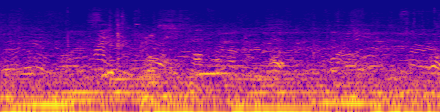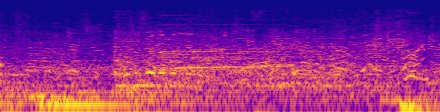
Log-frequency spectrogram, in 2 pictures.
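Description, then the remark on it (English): A dense theme park crowd at a Christmas party, just after the fireworks, murmurs and chatters all around, many overlapping voices forming a steady, loud hubbub with a low rumble underneath, while the recordist makes their way through the packed outdoor throng. “We're fighting our way through the post-fireworks crowds right now.”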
